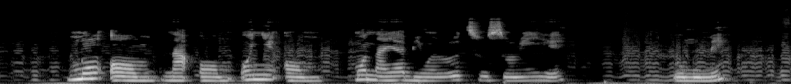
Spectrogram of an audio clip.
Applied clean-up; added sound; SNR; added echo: classical method log-MMSE.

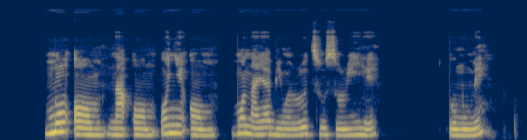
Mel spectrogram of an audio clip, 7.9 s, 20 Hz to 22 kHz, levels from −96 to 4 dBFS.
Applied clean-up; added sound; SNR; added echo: none; none; none; none.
